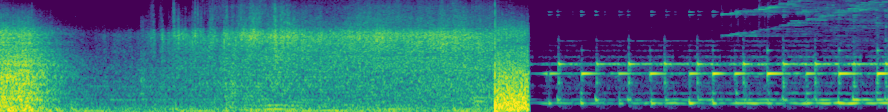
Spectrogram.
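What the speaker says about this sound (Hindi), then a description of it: "ये एक बहुत छोटा स्काई शॉट है" A very small sky shot firework called Merry Go Round fizzes with a steady, noisy hiss for about five seconds, then cuts off abruptly and tinkling music follows.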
